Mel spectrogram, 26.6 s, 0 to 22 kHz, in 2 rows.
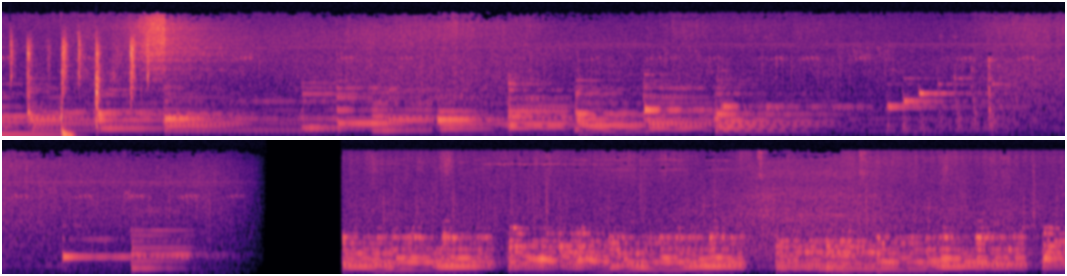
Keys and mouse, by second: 0.1 s, 0.9 click, 1.2 right click, 1.4 super+s, 1.5 click, 2.0 click, 3.1 middle click, 3.5 super+s, 3.9 middle click, 4.0 middle click, 4.6 super+s, 4.8 click, 5.3 shift+d, 7.0 right click, 7.9 middle click, 8.3 super+s, 8.5 right click, 9.3 right click, 10.5 super+s, 10.6 shift+middle click, 11.0 shift+d, 13.0 click, 13.2 super+s, 13.3 middle click, 13.6 middle click, 13.9 super+s, 14.0 click, 14.2 shift+middle click, 15.3 shift+Tab, 15.4 shift+click, 16.3 shift+middle click, 17.8 middle click, 20.7 Tab, 21.0 middle click, 21.7 super+s, 21.7 middle click, 22.3 middle click, 22.7 super+middle click, 23.1 super+s, 23.2 super+s, 24.1 super+s, 24.3 `, 24.8 n, 25.2 n, 25.9 middle click, 26.0 super+s, 26.4 click, 26.4 right click.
